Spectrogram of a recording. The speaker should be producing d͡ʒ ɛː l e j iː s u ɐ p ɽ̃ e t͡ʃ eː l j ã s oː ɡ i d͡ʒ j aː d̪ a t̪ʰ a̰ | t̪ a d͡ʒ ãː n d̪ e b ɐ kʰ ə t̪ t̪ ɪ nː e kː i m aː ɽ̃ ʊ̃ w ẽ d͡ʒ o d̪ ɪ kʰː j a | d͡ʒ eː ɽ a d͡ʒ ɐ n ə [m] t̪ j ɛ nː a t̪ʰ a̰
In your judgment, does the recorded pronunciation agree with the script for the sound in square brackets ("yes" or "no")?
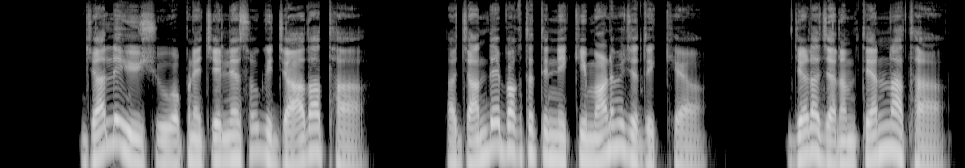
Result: yes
